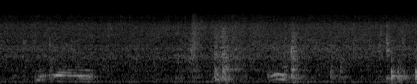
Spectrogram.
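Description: Steak sizzling and frying in a hot pan while a utensil stirs and scrapes through it, producing a steady hiss broken by several short clanks and scrapes at close range.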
